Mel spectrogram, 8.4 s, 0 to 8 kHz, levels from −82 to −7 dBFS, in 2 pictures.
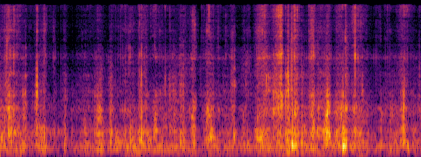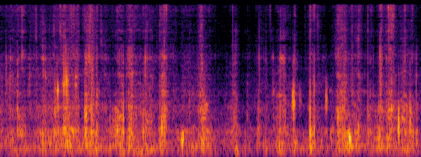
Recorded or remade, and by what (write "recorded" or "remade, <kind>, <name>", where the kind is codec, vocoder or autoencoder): remade, codec, SNAC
